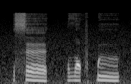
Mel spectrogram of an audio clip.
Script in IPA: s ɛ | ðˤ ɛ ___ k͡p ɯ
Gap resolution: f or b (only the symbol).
f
